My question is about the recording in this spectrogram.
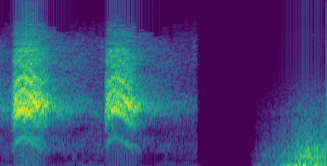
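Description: Crow cawing sound effect: two harsh caws in the first second and a half, used as a comic awkward-silence gag.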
